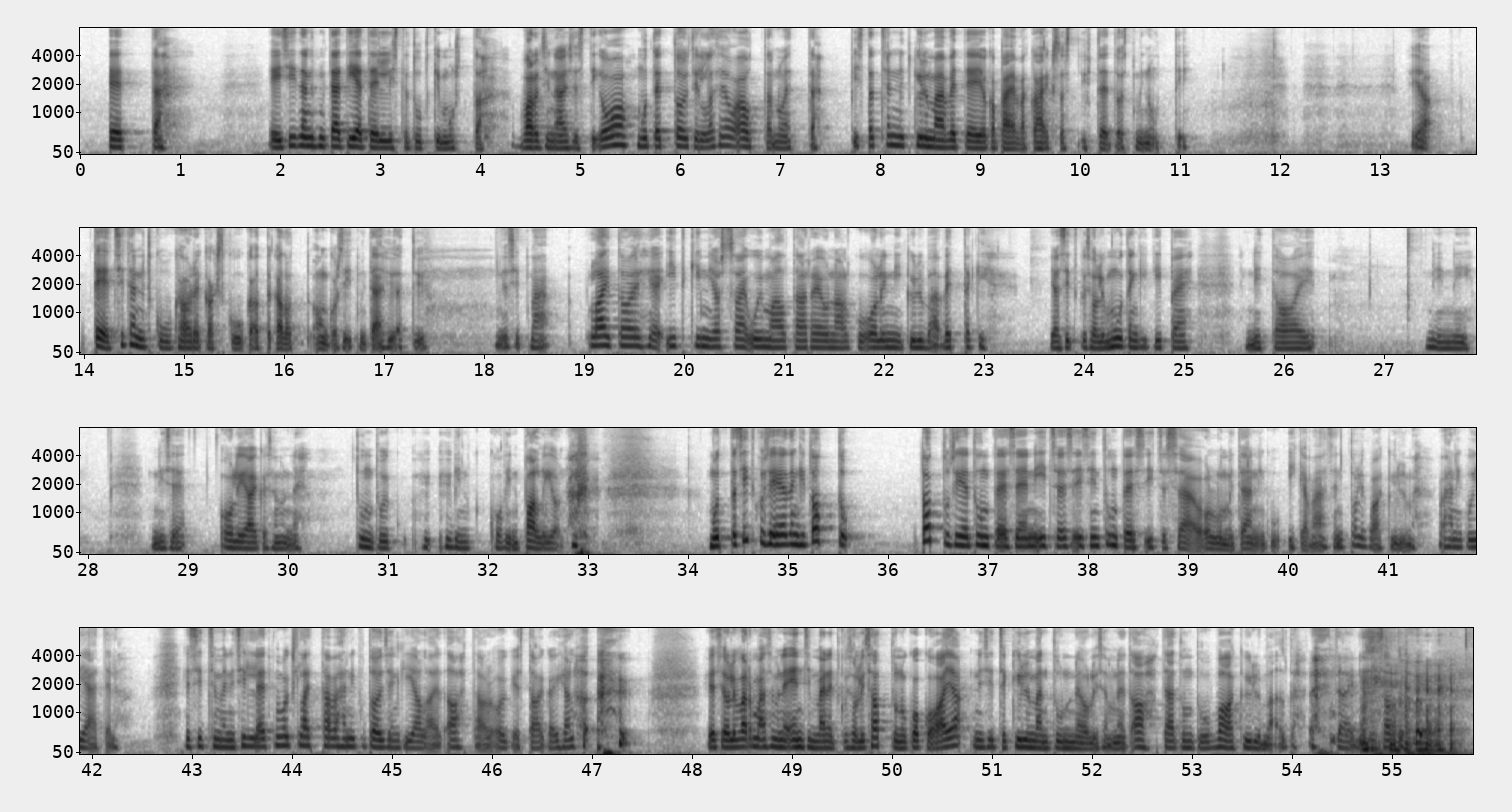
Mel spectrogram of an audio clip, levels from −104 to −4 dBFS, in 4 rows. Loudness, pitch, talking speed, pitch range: -22 LUFS, 170 Hz, 160 wpm, 150-190 Hz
